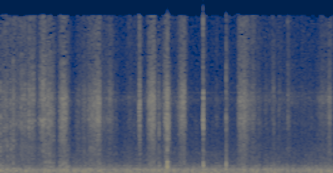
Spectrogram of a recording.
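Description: Paper rustling and light scraping as a cardstock tag is handled and slid back into a paper pocket of a scrapbook mini album, with many small irregular ticks.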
